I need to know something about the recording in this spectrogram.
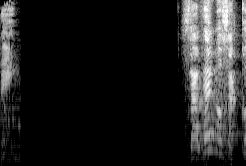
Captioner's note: awkward pause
